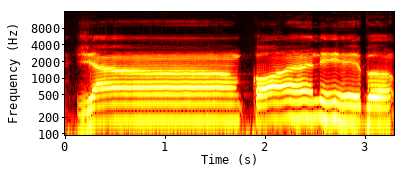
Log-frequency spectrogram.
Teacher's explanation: چاہے یہاں وقف کریں یا ملا کر پڑھیں پھر بھی یہاں اخفا کریں گے، ناک میں آواز لے کے جائیں گے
